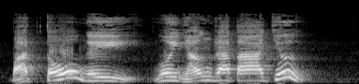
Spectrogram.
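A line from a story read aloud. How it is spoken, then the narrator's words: Loud, laughing. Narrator (Vietnamese): tiếng cười của Chu Nhất Cuồng, nói lớn tiếng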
